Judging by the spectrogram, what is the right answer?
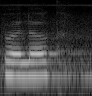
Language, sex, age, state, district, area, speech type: Goan Konkani, female, 18-30, Goa, Pernem, rural, spontaneous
